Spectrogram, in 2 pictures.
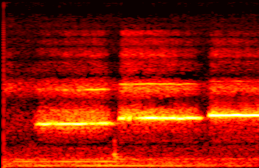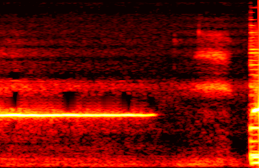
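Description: A person whistling a slow melody of three sustained notes, each a little higher than the one before, the last held for about two and a half seconds before it stops.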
